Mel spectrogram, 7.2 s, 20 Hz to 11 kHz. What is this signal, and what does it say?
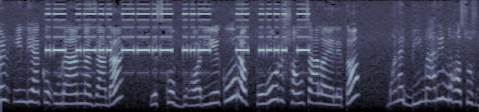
Morse code (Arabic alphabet), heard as a high beeper, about 21 wpm, 2400 Hz, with speech in Nepali. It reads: القط تحت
